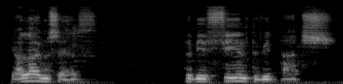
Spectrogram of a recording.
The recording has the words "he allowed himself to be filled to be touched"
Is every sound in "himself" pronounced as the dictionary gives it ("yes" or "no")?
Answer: no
